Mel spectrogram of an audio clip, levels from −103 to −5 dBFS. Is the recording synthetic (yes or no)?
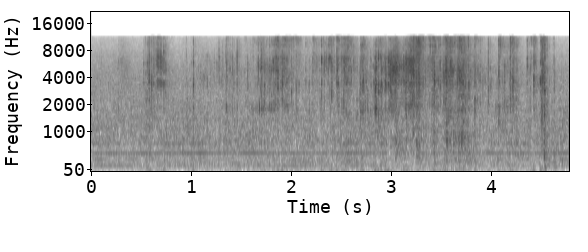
no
